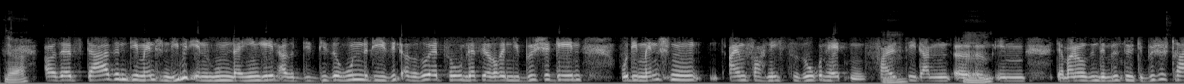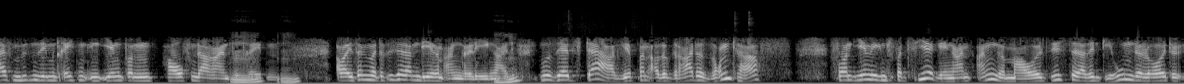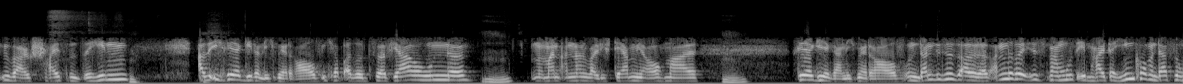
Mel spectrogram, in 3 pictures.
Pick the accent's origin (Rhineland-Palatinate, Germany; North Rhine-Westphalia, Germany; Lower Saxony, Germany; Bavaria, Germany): North Rhine-Westphalia, Germany; Gelsenkirchen; Nee, also wie gesagt, ich komme aus Gelsenkirchen.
